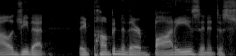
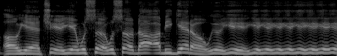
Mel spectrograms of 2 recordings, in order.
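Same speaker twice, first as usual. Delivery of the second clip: higher mocking street-slang voice; 7 semitones higher, faster than usual. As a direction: parody her fake slang.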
